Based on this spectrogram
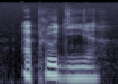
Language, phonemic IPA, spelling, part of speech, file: French, /a.plo.diʁ/, applaudir, verb, Fr-applaudir.ogg
- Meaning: to applaud (express approval by clapping)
